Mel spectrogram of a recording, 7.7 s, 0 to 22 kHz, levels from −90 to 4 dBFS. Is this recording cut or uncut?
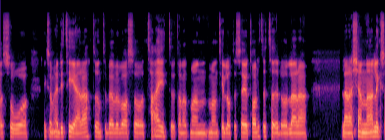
uncut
